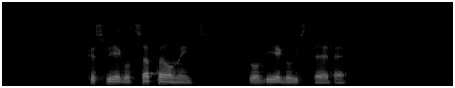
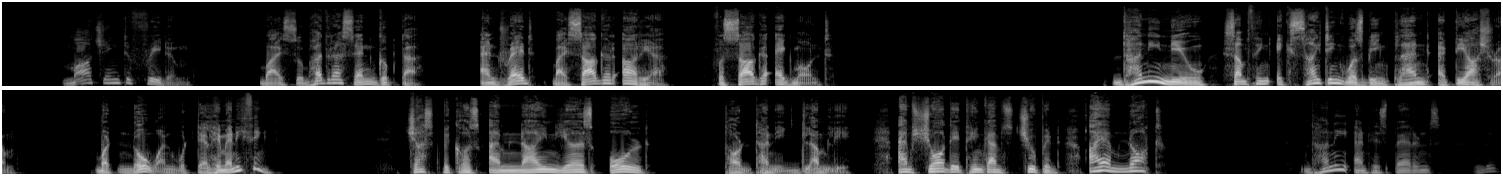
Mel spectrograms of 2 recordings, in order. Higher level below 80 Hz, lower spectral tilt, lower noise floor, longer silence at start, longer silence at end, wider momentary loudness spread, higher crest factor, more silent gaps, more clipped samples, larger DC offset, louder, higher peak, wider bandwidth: second, -88 dBFS vs -40 dBFS; about the same, -4.5 dB/octave vs -5 dB/octave; about the same, under -90 dBFS vs under -90 dBFS; first, 0.85 s vs 0.6 s; first, 1.05 s vs 0.1 s; about the same, 17 LU vs 16 LU; about the same, 20 dB vs 18 dB; second, 1.91-1.96 s, 2.08-2.44 s vs 2.04-2.56 s, 4.33-4.78 s, 6.84-6.97 s, 8.48-10.95 s; neither; neither; second, -47 LUFS vs -22 LUFS; second, -28 dBFS vs -6 dBFS; second, 8 kHz vs 18.5 kHz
